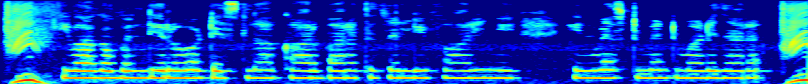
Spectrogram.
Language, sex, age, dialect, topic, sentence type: Kannada, female, 18-24, Central, banking, statement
